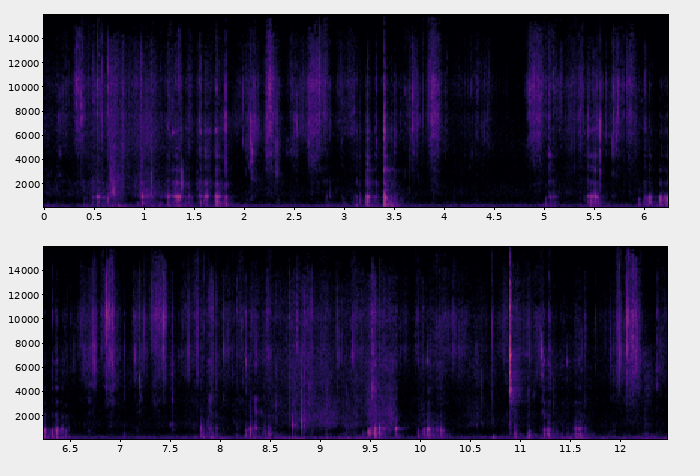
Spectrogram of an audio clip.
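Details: A female shepherd mix dog named Moose working at a bone, busy wet crunching and scraping throughout, repeated bites in uneven runs, with a loud crack just after three seconds; indoors, no speech.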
